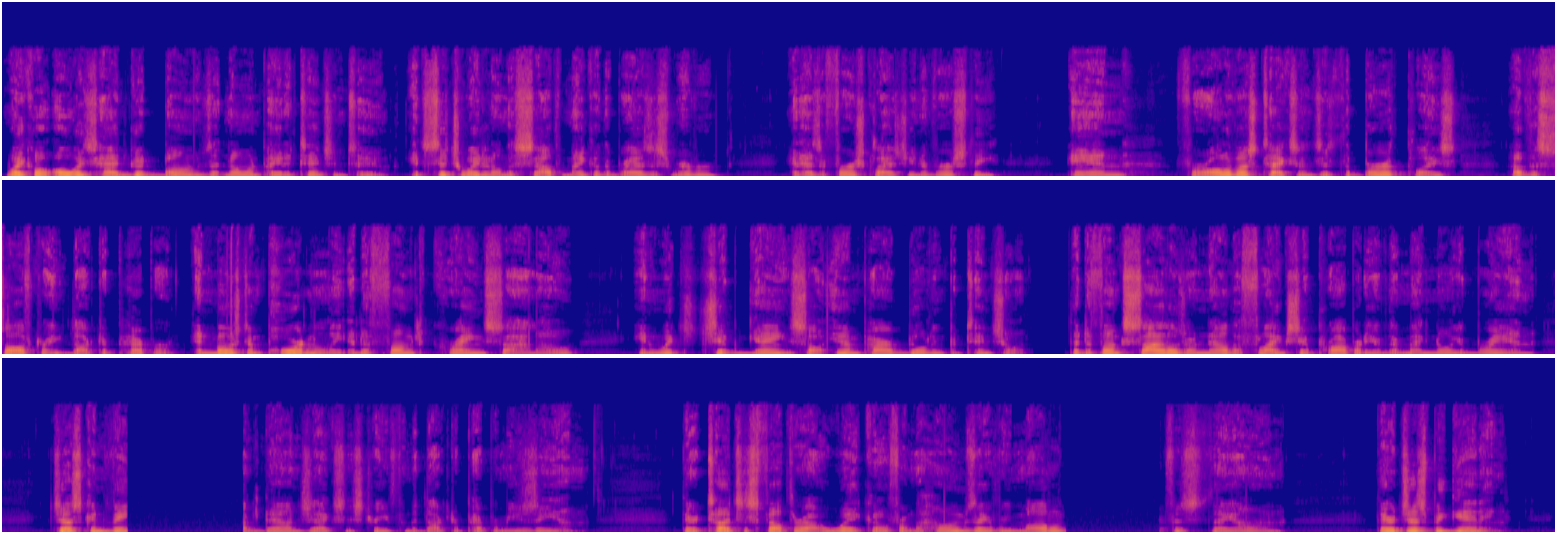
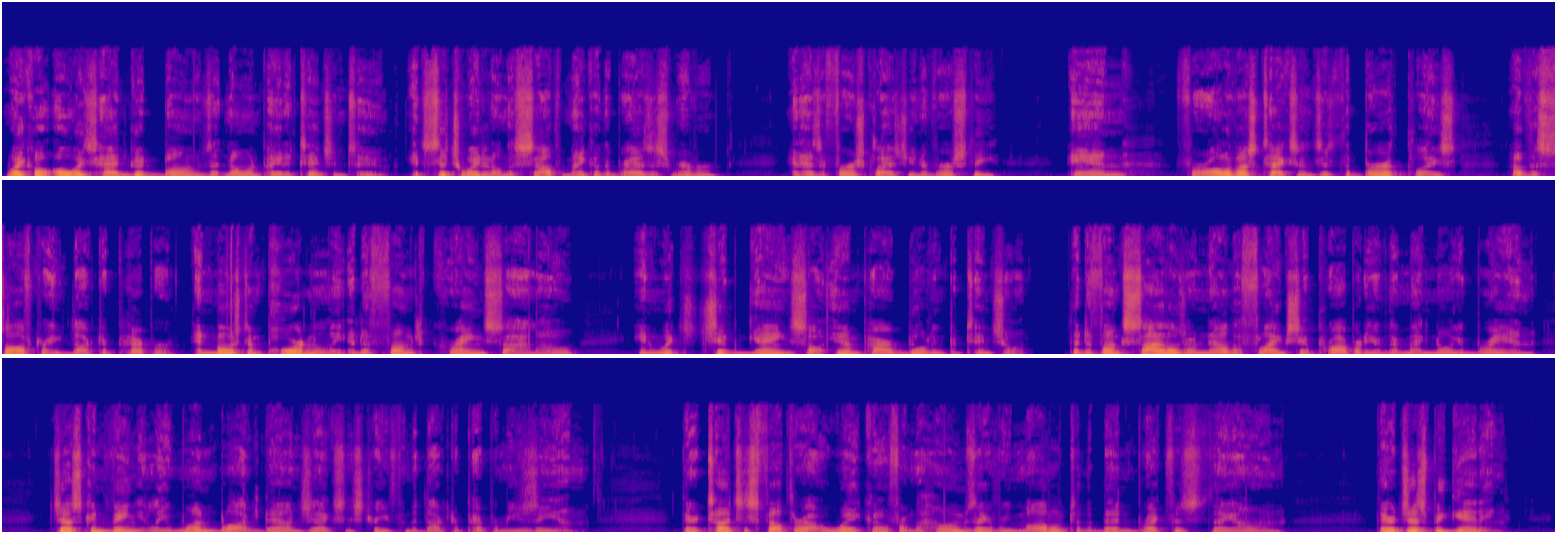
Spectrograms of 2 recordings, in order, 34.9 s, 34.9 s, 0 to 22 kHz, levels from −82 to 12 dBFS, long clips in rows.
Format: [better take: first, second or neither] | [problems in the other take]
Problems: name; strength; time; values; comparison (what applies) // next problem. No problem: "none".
second | audio cutting out; at 24 s for 1 s and at 31 s for 0.5 s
